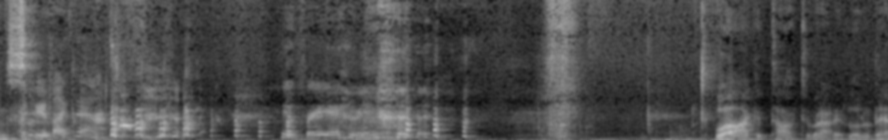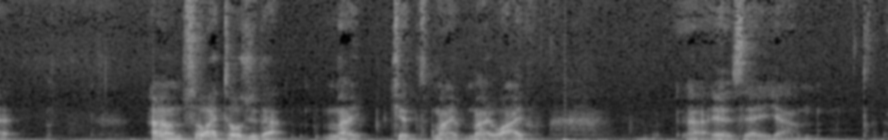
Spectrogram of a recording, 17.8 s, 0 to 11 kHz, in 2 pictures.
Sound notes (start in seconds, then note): 0.9 laughs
